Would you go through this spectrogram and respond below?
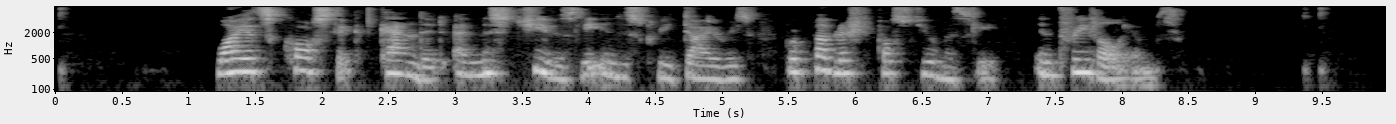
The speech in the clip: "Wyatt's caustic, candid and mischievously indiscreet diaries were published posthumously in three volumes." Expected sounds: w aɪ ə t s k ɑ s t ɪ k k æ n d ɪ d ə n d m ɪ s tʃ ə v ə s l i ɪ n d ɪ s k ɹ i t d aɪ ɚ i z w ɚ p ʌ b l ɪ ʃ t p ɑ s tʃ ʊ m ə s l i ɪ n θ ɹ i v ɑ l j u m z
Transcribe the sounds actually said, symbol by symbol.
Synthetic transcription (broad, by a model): w aɪ ə t s k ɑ s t ɪ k k æ n d ɪ d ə n m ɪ s tʃ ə v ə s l i ɪ n d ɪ s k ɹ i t d aɪ ɚ i z w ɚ p ʌ b l ɪ ʃ t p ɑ s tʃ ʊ m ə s l i ɪ n θ ɹ i v ɑ l j u m z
